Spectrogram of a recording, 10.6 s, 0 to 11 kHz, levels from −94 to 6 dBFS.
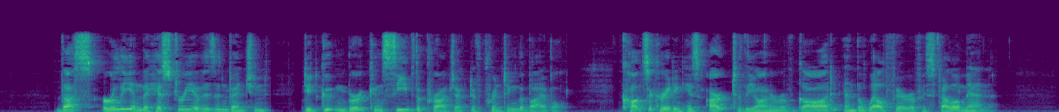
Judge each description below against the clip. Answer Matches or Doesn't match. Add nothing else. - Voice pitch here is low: Matches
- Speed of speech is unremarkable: Matches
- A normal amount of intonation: Matches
